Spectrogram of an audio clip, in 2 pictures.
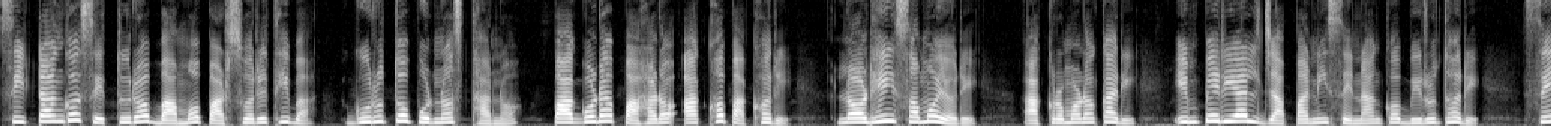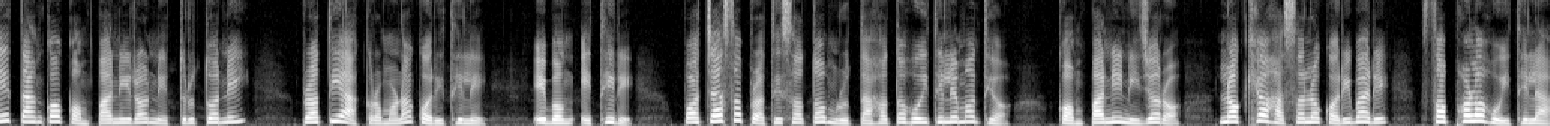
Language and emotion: Odia, neutral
